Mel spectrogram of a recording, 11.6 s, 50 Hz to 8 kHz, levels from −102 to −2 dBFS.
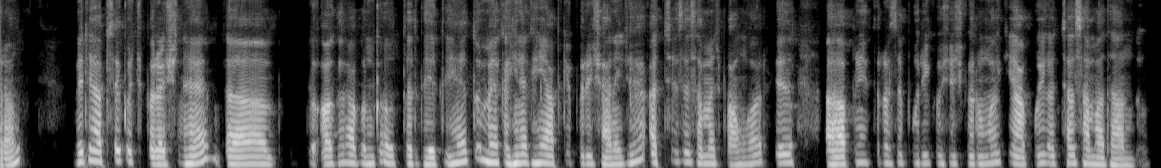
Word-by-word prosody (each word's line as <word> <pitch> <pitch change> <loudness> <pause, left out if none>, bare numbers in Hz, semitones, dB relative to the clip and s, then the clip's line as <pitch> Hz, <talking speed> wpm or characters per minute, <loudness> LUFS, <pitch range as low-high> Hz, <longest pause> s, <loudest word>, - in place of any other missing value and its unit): रहा 110 +2 +3
हूँ। 165 - +2 0.6
मेरे 170 +3 +2
आपसे 175 +1 +3
कुछ 175 -2 -3
प्रश्न 125 +1 +2
हैं। 145 +4 +5
अ, 130 - +3 0.6
अगर 145 +3 -1
आप 140 - 0
उनका 135 +4 -1
उत्तर 135 -1 0
देते 120 +2 +2
हैं 155 +5 +3
तो 220 - -5
मैं 160 -4 +5
कहीं 140 -1 +4
न - - +4
कहीं 145 0 +2
आपकी 140 +3 0
परेशानी 125 -2 0
जो 145 - -3
है 185 +6 0
अच्छे 160 +3 -2
से 165 - -4
समझ 135 -2 -1
पाऊँगा 120 +3 -1
और 150 - -2 0.2
फिर 150 +1 0 0.4
अपनी 125 +5 +4
तरफ 145 -1 -8
से 150 - -9
पूरी 140 0 -8
कोशिश 140 -1 -10
करूँगा 130 +3 -4
कि 155 -3 -10
आपको 125 +3 -5
एक 150 - -4
अच्छा 140 +1 -2
समाधान 120 -4 +1
दूँ। 100 0 -21
135 Hz, 210 wpm, -26 LUFS, 125-150 Hz, 0.6 s, हैं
